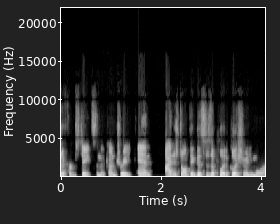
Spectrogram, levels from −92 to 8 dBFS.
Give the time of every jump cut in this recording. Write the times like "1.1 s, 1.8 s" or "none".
1.5 s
